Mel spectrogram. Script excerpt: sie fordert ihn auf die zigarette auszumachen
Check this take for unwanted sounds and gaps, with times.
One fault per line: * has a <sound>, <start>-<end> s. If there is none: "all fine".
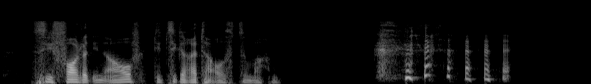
* has a laugh, 3.7-5.1 s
